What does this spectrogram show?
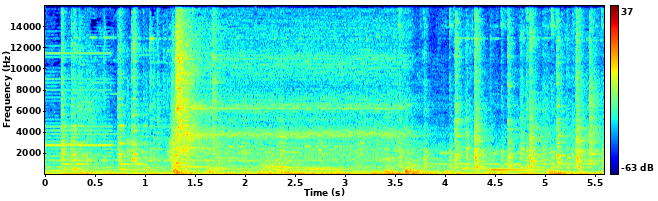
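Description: Electric train running on the Mizuma Railway, heard from inside the cab: a steady low hum under continual rattling and clicking, a sharp knock about a second in, and a few brief high tones.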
